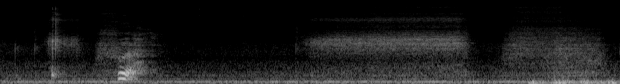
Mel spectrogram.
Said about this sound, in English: Guess what? I'm pissing.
